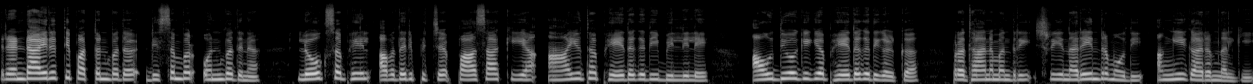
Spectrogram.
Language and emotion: Malayalam, neutral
